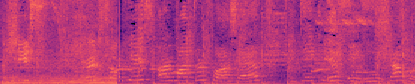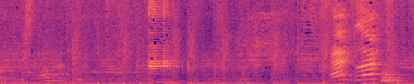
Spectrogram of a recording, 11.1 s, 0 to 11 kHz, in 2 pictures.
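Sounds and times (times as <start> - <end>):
children chattering: 0.0 - 7.4, 8.5 - 11.0
background music with bass: 0.0 - 11.0.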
